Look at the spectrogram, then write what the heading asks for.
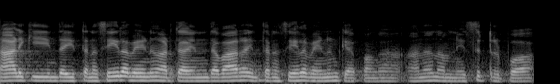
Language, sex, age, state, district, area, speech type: Tamil, female, 45-60, Tamil Nadu, Coimbatore, rural, spontaneous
